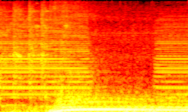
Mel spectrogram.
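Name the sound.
truck driving past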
